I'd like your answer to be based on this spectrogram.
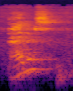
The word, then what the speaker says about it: Isles: British Isles, I-S-L-E-S, whatever it is, Isles? Isles, thank you.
